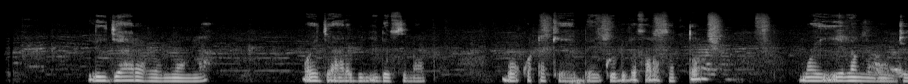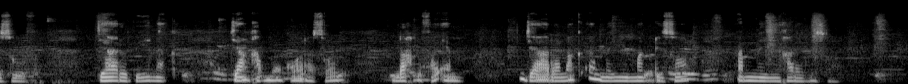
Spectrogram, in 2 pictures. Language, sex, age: Wolof, female, 18-24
